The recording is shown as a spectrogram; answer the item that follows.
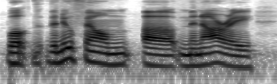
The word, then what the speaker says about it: Minari: Minari, and how Koreans would pronounce it, Minari.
